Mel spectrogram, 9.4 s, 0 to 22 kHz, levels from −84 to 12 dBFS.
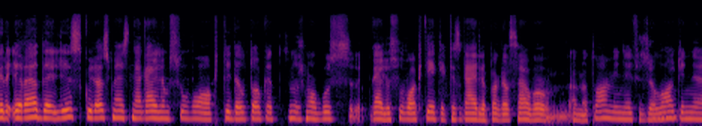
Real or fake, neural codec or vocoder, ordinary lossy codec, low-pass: fake; codec, 44.1 kHz, 2.6 kbps, SNAC; MP3, 96 kbps; 14.4 kHz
